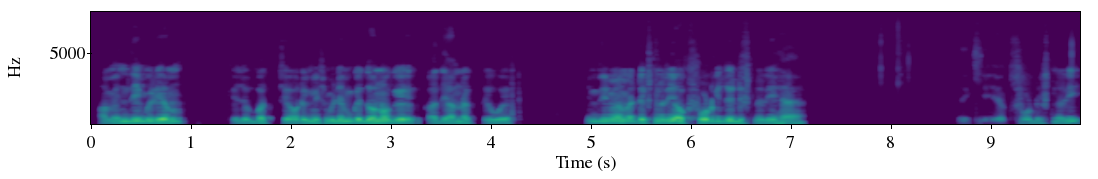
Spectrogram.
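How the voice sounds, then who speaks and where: A man teaching English from newspaper headlines, who asks and answers his own questions and reads the English lines slowly, word by word. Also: mid-range voice. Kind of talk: explaining newspaper headlines and dictionary words. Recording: tinny phone-like audio.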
